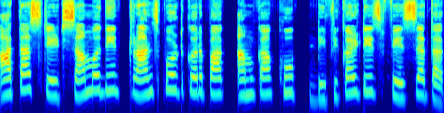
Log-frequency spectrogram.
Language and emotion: Goan Konkani, neutral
